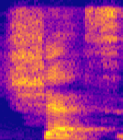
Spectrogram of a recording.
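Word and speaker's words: Schiess: uh it's written by caitlin chess is how she pronounces her name and uh her argument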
